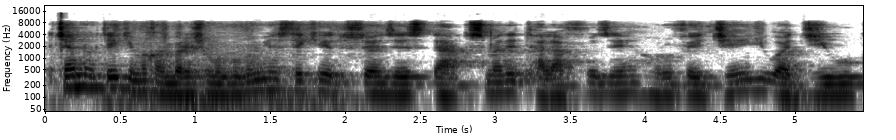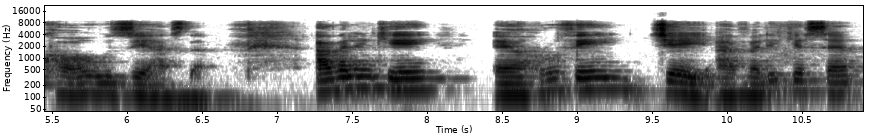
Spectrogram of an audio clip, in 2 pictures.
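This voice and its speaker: A man with an Afghan Dari accent teaching a basic English grammar lesson, patient and repetitive, pausing often with hesitations. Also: mid-range voice. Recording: roomy echo, distant mic.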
